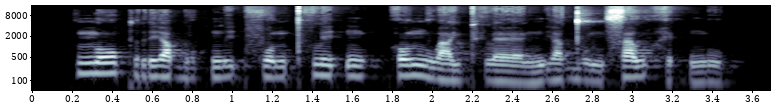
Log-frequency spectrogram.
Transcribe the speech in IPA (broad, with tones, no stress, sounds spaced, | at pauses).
n oː˥˩ p r i˧ a̯ b o˦˥ k̚ m i˥˩ ʔ f o˥˩ n pʰ l i˥˩ ʔ ŋ u˦˥ k̚ h o˥˩ n w a˧ j pʰ l ɛː˨˩ ŋ i˦˥ a̯ d u˩˦ n s a˥˩ w h e˨˩ k̚ ŋ u˨˩ k̚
